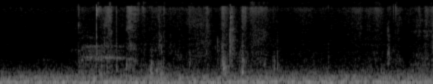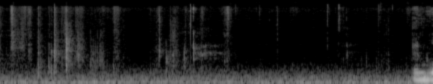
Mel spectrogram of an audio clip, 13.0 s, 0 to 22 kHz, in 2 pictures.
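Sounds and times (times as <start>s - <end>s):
low room hum: 0.0s - 13.0s
paper rustling: 1.6s - 4.2s, 5.5s - 10.0s.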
